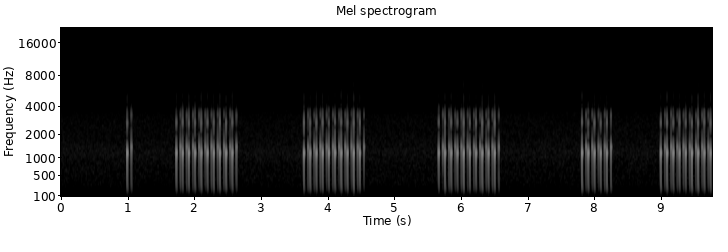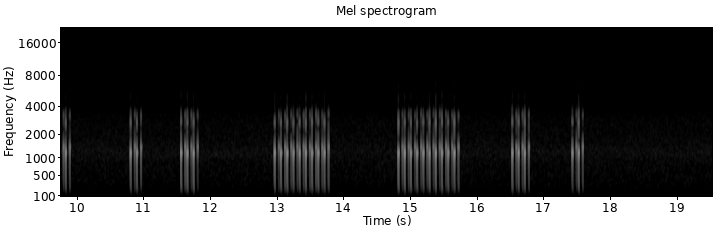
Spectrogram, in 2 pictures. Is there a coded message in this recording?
Yes: pulse dialling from 1.0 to 17.6 s, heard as clicks on a phone line, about 11 pulses a second. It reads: 1 0 0 0 5 0 2 3 9 0 3 2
